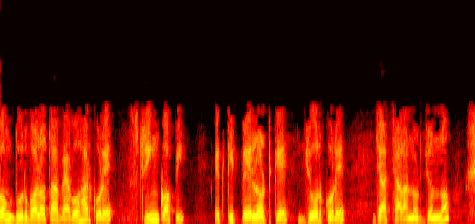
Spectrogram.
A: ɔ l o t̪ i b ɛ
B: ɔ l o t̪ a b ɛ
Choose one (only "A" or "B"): B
